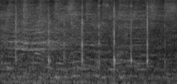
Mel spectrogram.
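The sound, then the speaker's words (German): A two-wheeled horse-drawn cart clatters over cobblestones, its hooves knocking in sharp, fairly regular beats above a steady rattling wash of wheels and street noise. “Auf dem Kopfsteinpflaster klappert ein zweirädriger Pferdewagen.”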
